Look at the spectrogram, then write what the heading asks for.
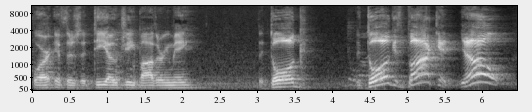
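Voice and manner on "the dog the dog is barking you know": put-on, animated, high-pitched New Jersey accent. Demonstrating how words sound in a regional accent, New Jersey accent. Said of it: "I say it with a New Jersey accent".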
